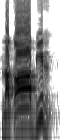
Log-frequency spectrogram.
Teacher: اور حالت وقف میں اس را کو ہم باریک پڑھیں گے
